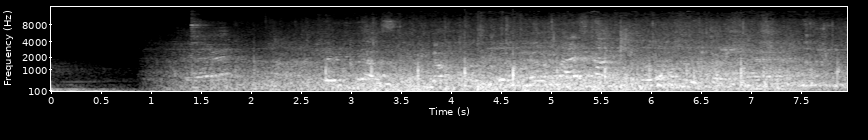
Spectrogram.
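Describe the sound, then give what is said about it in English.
Busy railway station concourse at Shinjuku Station in Tokyo, with constant crowd murmur and dense overlapping footsteps forming a steady bustle that swells slightly and holds throughout. “This is the sound of Shinjuku Station.”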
